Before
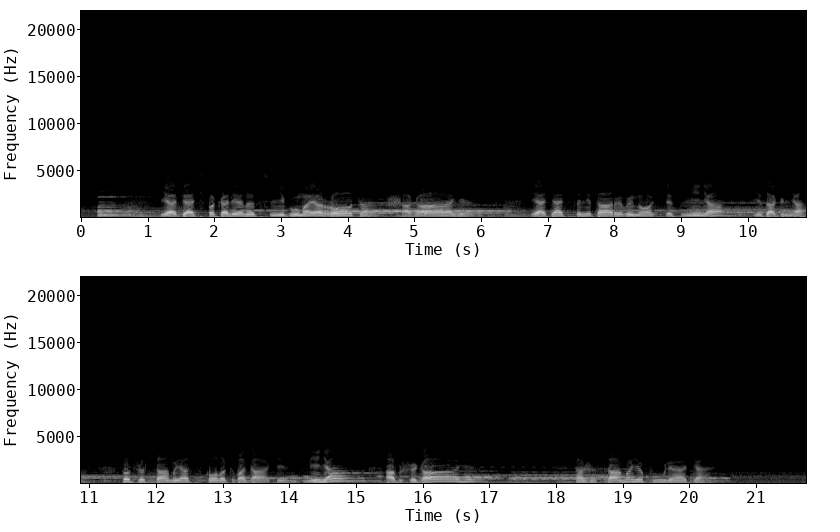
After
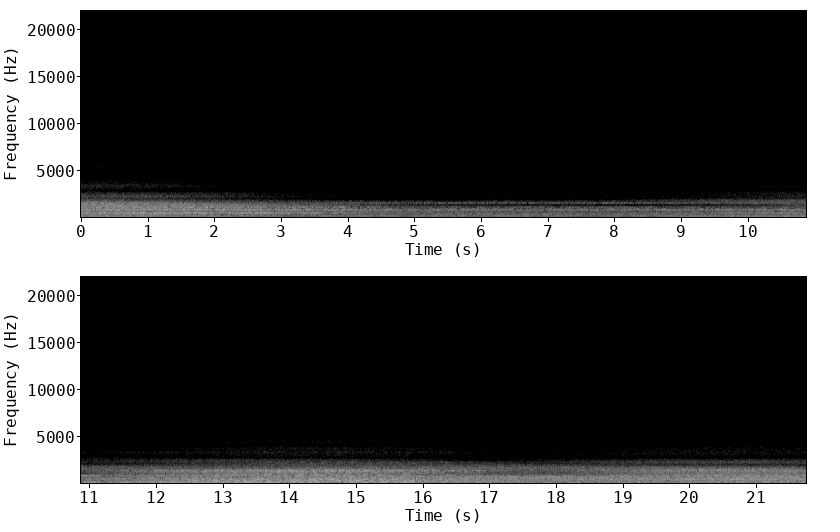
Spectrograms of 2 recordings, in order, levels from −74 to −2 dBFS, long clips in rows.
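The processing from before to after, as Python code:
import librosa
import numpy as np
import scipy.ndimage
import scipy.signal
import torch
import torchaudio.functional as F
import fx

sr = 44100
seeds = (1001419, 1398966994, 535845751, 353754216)

y = fx.spec_gate(x, sr, threshold_db=-10, keep='weak')
y = fx.paulstretch(y, sr, seeds[0], factor=16.0, window_s=0.5, from_s=9.45)
y = y * 10.0 ** (7.0 / 20.0)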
